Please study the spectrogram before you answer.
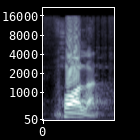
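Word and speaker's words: fallen: ফল ফল ফেল ফেল ফলান ফলান ফলের না ফলান হবে তারপর আসেন ওয়ার ও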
